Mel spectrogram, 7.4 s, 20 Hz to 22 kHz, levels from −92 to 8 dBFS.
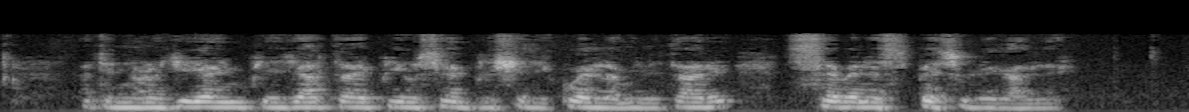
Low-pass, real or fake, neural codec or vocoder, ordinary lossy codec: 7.2 kHz; real; none; AAC, 32 kbps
